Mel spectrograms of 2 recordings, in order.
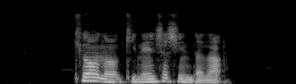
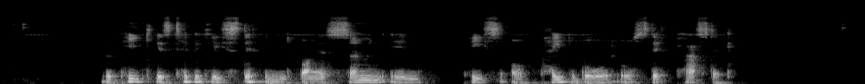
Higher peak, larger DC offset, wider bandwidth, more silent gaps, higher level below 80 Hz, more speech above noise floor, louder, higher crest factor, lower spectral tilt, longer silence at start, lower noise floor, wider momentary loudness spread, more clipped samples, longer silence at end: about the same, -6 dBFS vs -4 dBFS; neither; first, 11.5 kHz vs 9.8 kHz; neither; second, -50 dBFS vs -42 dBFS; second, 52 dB vs 59 dB; about the same, -23 LUFS vs -23 LUFS; about the same, 18 dB vs 18 dB; first, -7.5 dB/octave vs -6 dB/octave; second, 0.75 s vs 1 s; second, -74 dBFS vs -81 dBFS; about the same, 6 LU vs 7 LU; neither; second, 0.7 s vs 1.35 s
